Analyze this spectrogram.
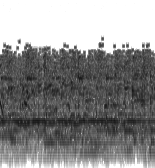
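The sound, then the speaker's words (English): Loud, continuous ringing of many gongs in the gong section of a parade, their overlapping metallic tones forming a dense, steady wash over a murmuring crowd, with no break in volume throughout. “We're in the gong section now. It's a little loud, and pretty soon we're approaching the parasol section at the head of the parade.”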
